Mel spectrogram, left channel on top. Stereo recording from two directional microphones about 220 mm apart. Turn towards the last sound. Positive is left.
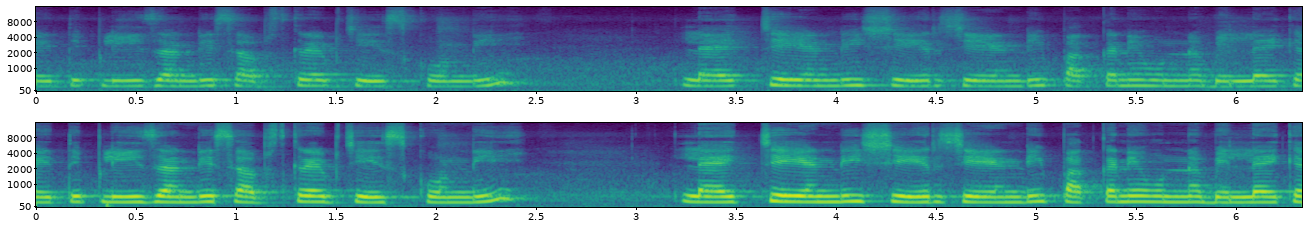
turn(degrees=-35)  # may be behind; listen again after turning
